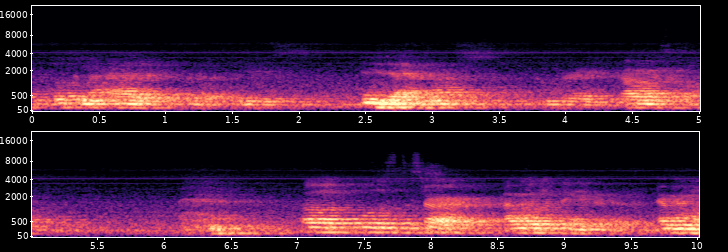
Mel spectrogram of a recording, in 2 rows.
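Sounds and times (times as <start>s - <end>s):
soft vocal hesitation sound: 6.1s - 10.0s.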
